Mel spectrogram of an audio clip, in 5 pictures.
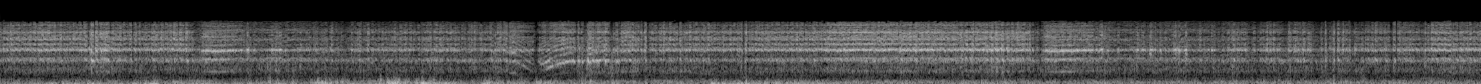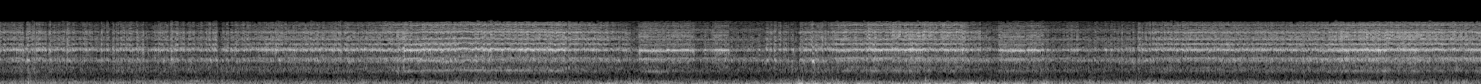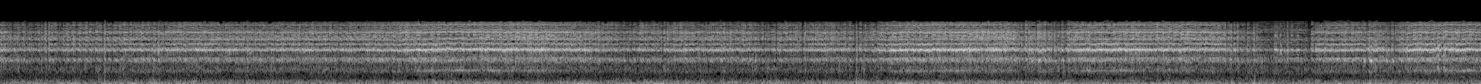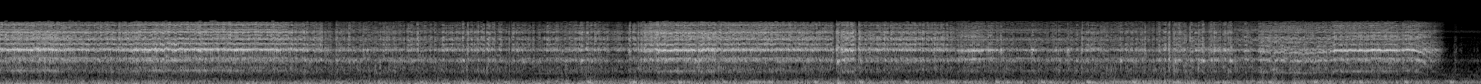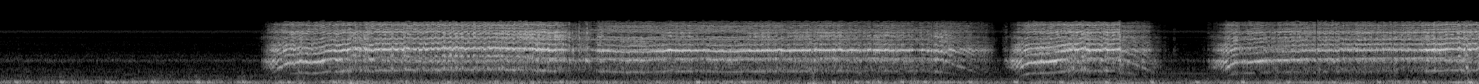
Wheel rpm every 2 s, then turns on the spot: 160, 160, 150, 160, 170, 160, 170, 170, 170, 160, 170, 160, 160, 170, 170, 170, 170, 160, 170, 160, 170, 170, 170, 170, 170, 160, 170, 170, 160, 60, 10, 150, 160, 170, 90, 70, 160.
none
